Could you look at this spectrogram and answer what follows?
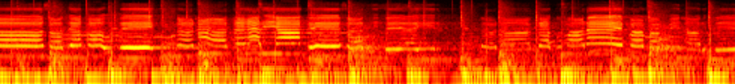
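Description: Background music: a singing voice with wavering, bending notes over a steady low beat with regular percussion hits.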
